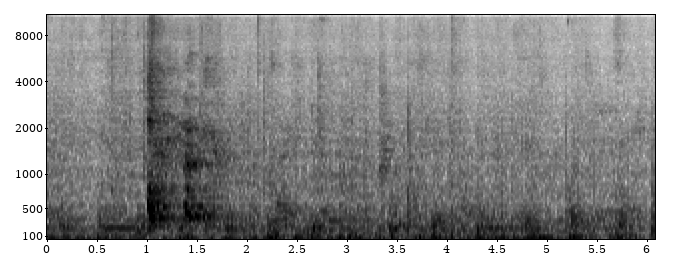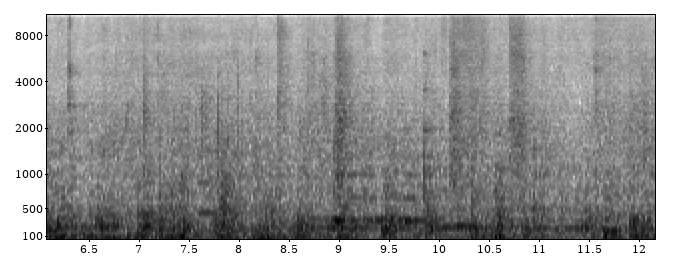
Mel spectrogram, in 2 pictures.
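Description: Concert hall between pieces: a low rumble of audience and players settling, with scattered small noises and a sharp sound about a second in. Stray brief instrument tones are heard, including a short held note near the end.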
